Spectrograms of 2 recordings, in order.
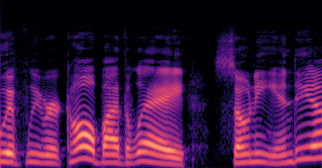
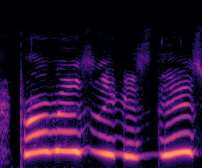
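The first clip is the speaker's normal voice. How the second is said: high, pitched-up mocking whiny voice. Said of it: "I'm like".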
